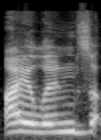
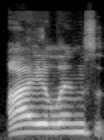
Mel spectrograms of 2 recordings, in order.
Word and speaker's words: islands: if you type in islands all uppercase islands that's spelled i-s-l-a-n-d-s the s is silent i don't know why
